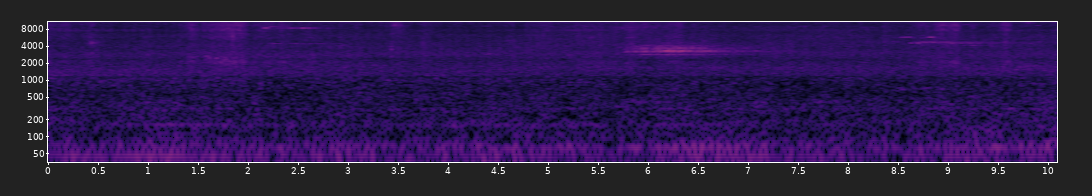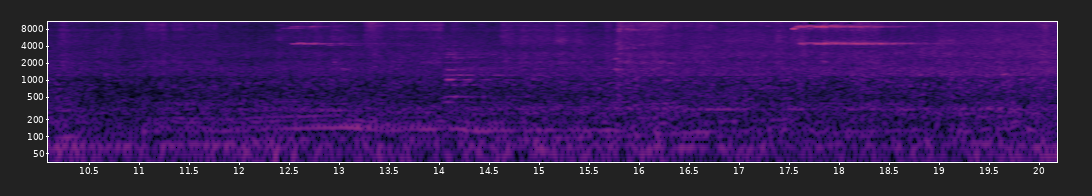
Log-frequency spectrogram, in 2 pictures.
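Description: Steady low rumble of city street traffic from cars driving along the road alongside.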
